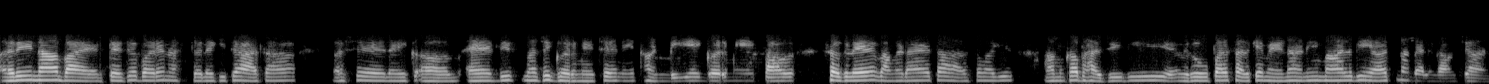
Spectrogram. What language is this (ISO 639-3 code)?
kok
